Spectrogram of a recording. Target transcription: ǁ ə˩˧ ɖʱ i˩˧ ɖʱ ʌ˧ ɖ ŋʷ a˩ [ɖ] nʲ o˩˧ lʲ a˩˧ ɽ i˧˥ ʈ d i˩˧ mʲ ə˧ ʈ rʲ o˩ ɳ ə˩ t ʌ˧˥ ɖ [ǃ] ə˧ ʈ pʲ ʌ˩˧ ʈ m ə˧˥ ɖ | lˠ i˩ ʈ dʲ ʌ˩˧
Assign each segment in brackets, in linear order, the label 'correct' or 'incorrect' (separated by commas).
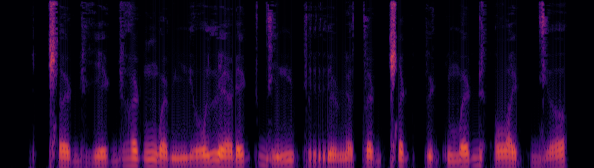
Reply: correct, incorrect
